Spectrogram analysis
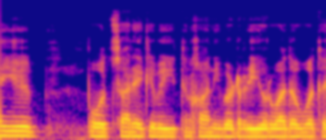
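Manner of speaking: normal talking voice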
